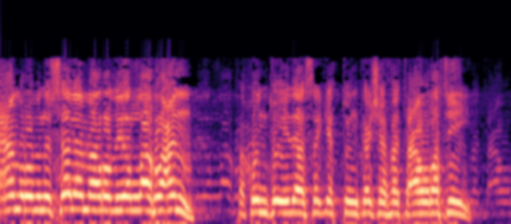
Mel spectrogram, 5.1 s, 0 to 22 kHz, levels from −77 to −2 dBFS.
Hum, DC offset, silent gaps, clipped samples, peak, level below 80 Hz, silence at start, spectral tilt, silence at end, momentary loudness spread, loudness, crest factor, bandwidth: none; under 0.1%; none; 0.6%; 0 dBFS; -36 dBFS; 0 s; -5 dB/octave; 0.05 s; 7 LU; -7 LUFS; 8 dB; 8 kHz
